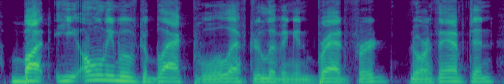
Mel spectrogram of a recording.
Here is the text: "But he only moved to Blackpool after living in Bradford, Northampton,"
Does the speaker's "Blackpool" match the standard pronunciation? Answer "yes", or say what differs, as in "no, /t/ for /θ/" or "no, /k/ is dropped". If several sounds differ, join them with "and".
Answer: yes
